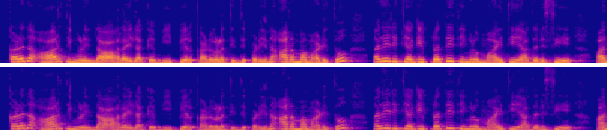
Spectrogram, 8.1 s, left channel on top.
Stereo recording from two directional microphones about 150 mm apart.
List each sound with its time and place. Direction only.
0.1 s a woman's voice: 30° left (ahead or behind)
